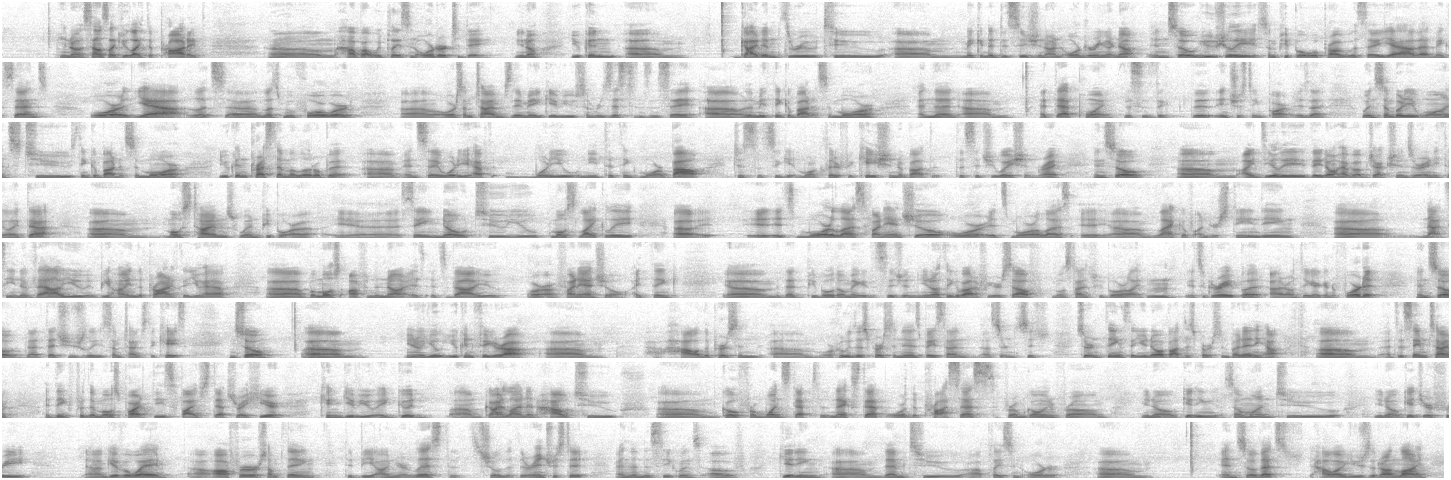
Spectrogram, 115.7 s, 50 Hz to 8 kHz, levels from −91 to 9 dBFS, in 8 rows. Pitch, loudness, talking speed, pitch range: 110 Hz, -32 LUFS, 185 wpm, 105-125 Hz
